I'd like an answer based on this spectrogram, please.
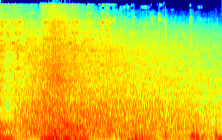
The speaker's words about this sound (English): forms a laser weapon and fires on the tanks, breaking them open.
